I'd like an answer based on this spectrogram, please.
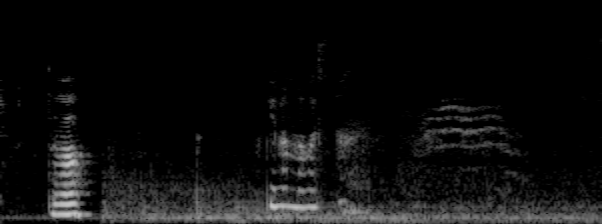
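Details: Rescued stray cats, a mother and daughter who lived seven years in Haeundae, Busan, South Korea, with bones broken in a traffic accident that healed unset: two short meows, the first loud and tonal, the second briefer, over a low indoor hum with some voices.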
